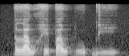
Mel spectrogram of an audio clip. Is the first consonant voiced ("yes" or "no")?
yes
